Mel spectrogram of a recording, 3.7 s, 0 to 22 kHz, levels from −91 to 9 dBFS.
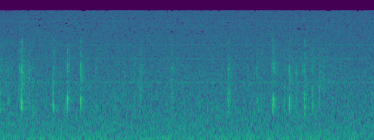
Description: recorded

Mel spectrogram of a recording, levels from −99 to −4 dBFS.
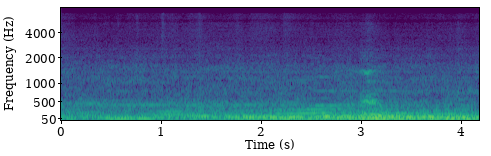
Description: remade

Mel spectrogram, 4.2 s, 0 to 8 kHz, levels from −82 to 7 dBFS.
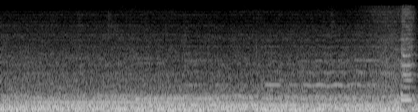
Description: remade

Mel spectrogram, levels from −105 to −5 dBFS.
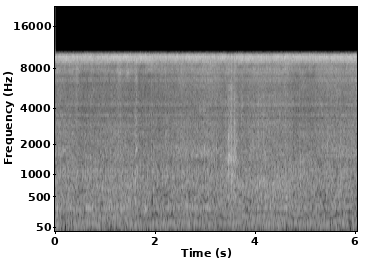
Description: remade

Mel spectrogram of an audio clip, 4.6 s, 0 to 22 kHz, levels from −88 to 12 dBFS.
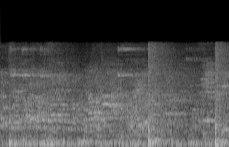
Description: remade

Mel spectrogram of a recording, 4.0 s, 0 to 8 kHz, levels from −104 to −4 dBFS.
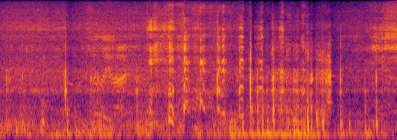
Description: recorded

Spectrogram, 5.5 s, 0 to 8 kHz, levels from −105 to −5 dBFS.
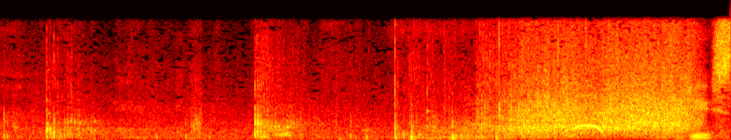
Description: recorded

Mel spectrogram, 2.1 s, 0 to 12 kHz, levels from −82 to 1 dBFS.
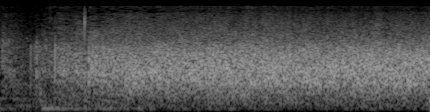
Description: recorded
